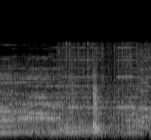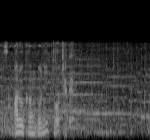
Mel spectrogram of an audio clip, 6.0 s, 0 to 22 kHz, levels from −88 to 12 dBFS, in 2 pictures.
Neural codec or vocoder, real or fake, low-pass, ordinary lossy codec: vocoder, 22.05 kHz, 80 mel bands, HiFi-GAN; fake; 7.2 kHz; none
